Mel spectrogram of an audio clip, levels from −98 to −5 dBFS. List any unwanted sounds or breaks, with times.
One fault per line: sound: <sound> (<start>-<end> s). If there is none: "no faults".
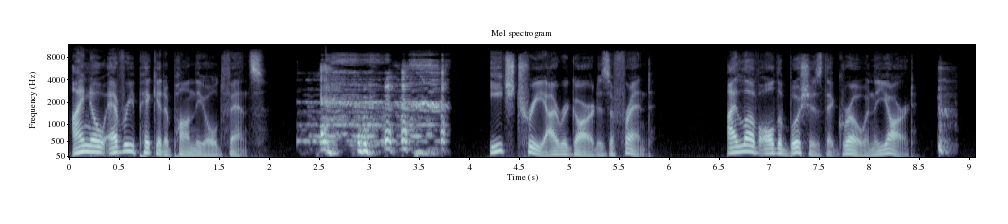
sound: laugh (2.3-3.8 s)
sound: cough (8.7-8.9 s)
